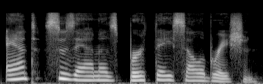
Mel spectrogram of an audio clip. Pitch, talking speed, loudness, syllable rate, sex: 190 Hz, 90 wpm, -15 LUFS, 4.0 syllables/s, female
